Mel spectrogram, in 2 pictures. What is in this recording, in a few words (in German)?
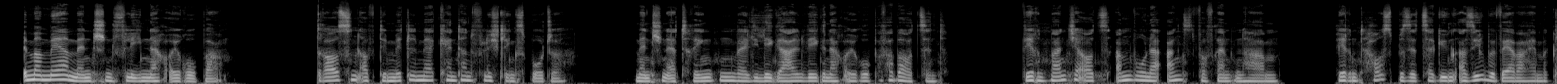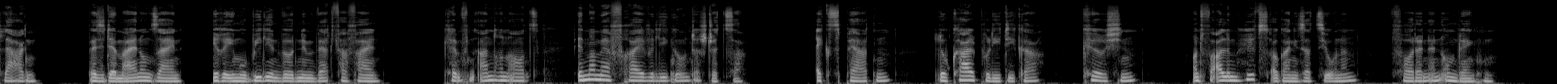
DE Nachrichten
